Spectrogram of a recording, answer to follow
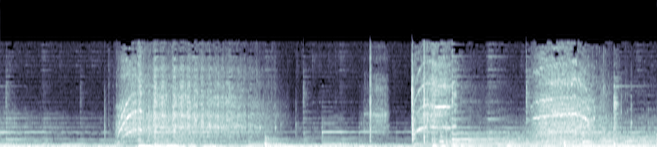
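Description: Tense background film score: a steady deep bass drone with two swelling whoosh effects, one about a second in and another in the second half.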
